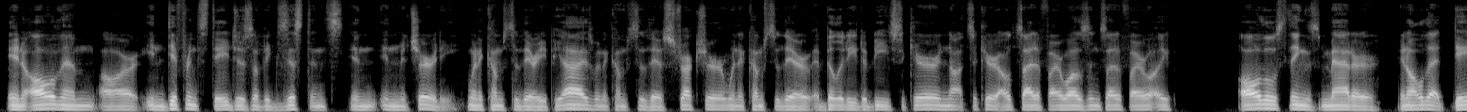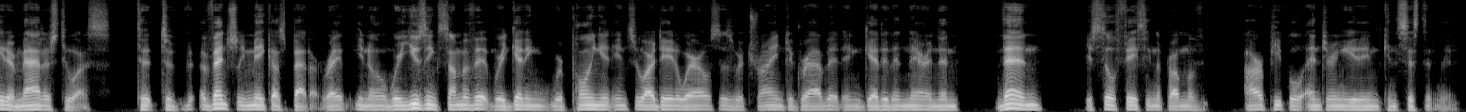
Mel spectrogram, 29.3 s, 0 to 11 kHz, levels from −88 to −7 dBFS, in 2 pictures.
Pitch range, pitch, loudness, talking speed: 90-105 Hz, 95 Hz, -28 LUFS, 210 wpm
